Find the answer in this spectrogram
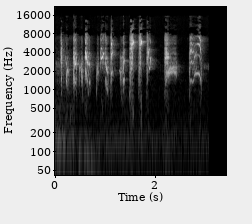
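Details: Cendet, the long-tailed shrike, singing a lavish fill-in song: fast scratchy chattering notes tumbling together, then a drawn-out harsh buzz and a wavering nasal squawk; faint low rumble early on.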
